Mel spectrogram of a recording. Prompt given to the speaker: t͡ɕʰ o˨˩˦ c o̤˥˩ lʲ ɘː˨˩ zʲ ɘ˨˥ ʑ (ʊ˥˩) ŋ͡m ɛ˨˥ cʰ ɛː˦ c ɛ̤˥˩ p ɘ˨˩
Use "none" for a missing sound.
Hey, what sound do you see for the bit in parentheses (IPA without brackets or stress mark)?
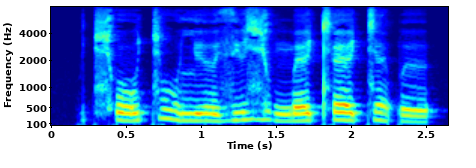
ʊ˥˩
